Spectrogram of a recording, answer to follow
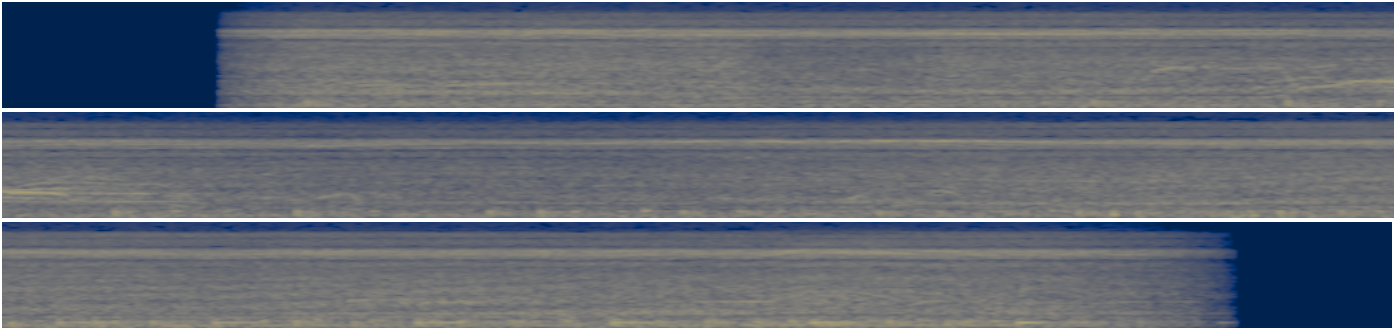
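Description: Parrot AR.Drone quadcopter flying, its four electric motors and propellers making a steady high-pitched whine over a whirring rush. The sound cuts in about a second in and stops abruptly.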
